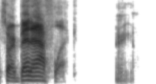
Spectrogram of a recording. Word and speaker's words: Affleck: I hate how Matt says Affleck. It's not the insurance company. Sorry, Ben Affleck.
